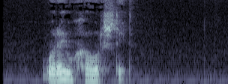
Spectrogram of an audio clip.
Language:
Abkhazian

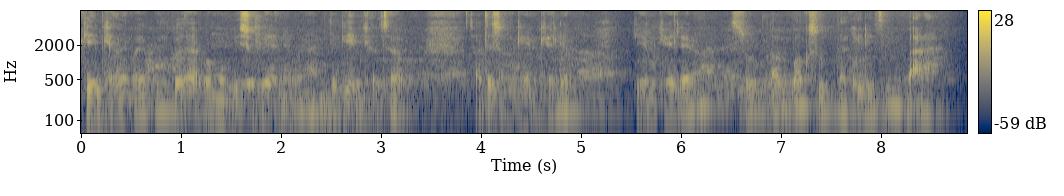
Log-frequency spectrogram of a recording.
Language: Nepali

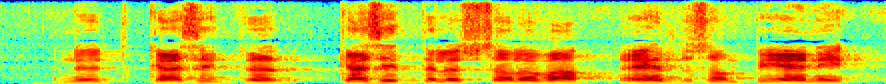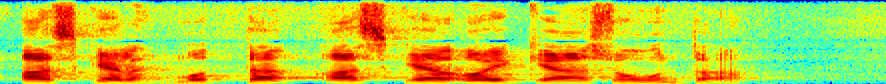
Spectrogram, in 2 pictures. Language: Finnish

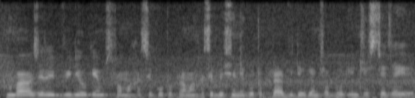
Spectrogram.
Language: Bodo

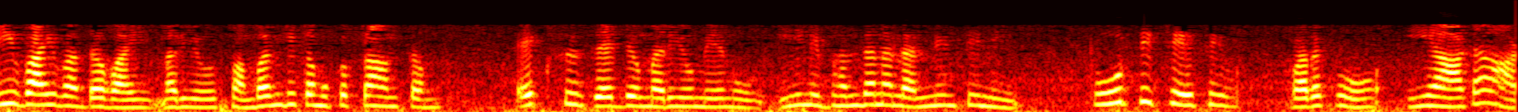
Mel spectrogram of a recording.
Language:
Telugu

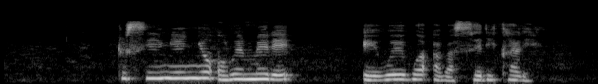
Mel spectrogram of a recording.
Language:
Ganda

